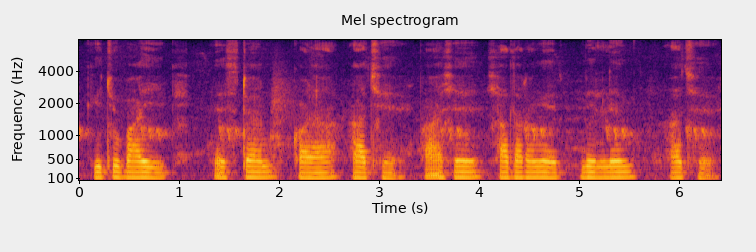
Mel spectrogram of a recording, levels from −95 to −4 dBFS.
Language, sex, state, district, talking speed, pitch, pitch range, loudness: Bengali, male, West Bengal, Malda, 105 wpm, 115 Hz, 110-115 Hz, -18 LUFS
